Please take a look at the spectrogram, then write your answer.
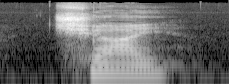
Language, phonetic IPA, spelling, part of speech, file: Ukrainian, [t͡ʃai̯], чай, noun, Uk-чай.ogg
- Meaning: 1. tea 2. teatime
